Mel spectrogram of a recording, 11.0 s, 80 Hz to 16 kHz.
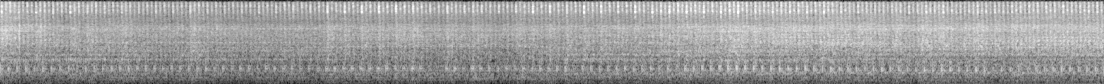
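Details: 2002 BMW 318i N42 engine at 128,000 km: steady, too-low idle with a fast, even metallic rattle about three per second throughout; source not pinned down.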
